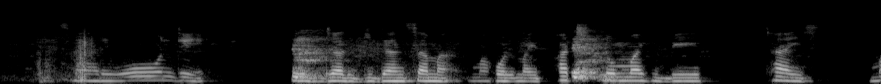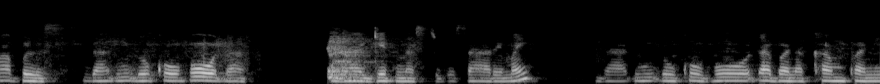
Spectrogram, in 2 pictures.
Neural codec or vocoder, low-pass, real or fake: none; 7.2 kHz; real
